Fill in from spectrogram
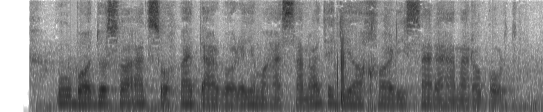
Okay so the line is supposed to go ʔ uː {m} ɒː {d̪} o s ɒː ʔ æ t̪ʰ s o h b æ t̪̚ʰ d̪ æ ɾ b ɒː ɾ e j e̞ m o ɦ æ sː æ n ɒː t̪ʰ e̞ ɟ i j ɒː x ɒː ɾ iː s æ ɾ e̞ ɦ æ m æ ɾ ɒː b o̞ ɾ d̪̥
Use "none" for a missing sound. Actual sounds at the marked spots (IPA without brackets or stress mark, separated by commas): b, d̪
